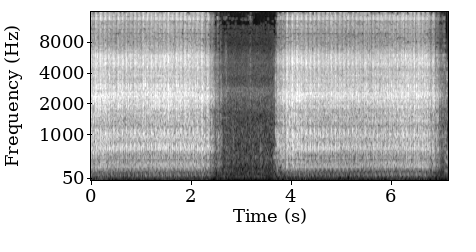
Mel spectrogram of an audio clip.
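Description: A sewing machine runs steadily while double stitching a princess-cut nighty, breaking off for about a second before resuming its fast, even whirring run up close.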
